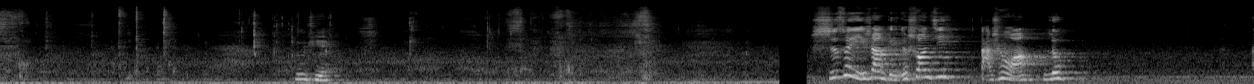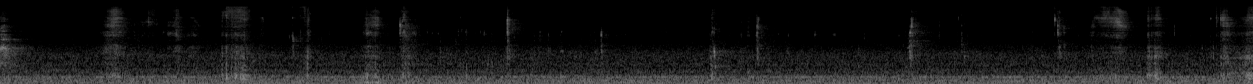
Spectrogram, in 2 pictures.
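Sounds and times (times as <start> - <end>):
faint steady hum: 0.0 - 25.0
person chewing fried food: 14.0 - 25.0.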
